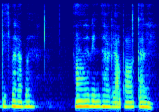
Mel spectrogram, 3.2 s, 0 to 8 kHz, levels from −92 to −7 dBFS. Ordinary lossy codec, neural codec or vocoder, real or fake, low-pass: none; codec, 32 kHz, 1.9 kbps, SNAC; fake; 7.2 kHz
